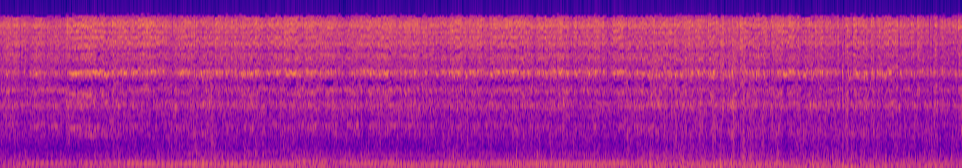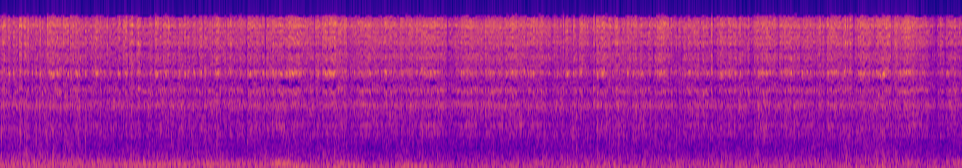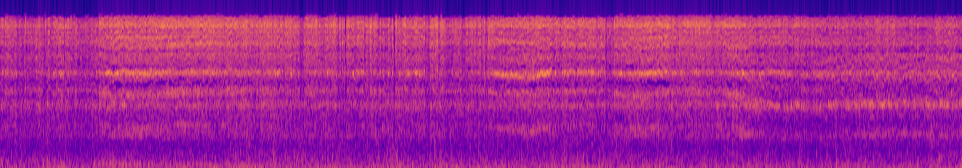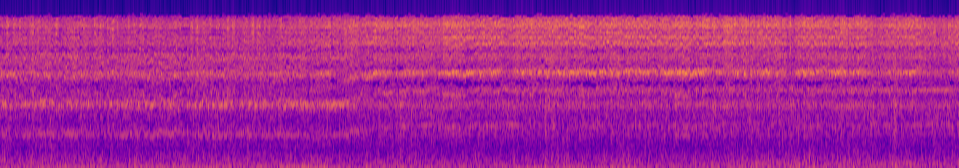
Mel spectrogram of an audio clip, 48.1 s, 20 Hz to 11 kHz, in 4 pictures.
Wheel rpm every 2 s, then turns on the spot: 230, 230, 230, 240, 220, 220, 230, 230, 240, 240, 230, 230, 230, 230, 230, 230, 210, 160, 160, 170, 190, 230, 230, 240.
none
